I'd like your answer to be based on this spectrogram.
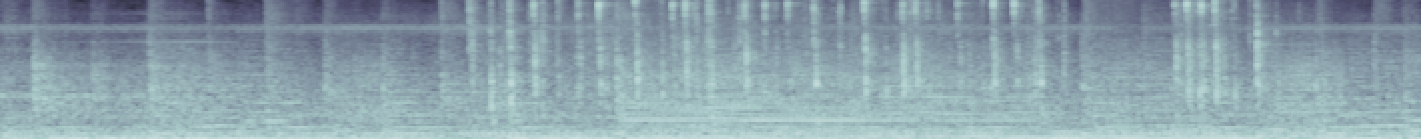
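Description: Steady, close typing on a computer keyboard, with dense rapid key clicks that keep a continuous rhythm and grow slightly louder and busier halfway through, alone without talk.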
